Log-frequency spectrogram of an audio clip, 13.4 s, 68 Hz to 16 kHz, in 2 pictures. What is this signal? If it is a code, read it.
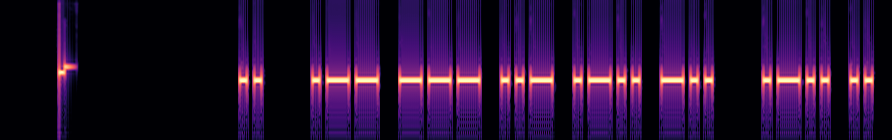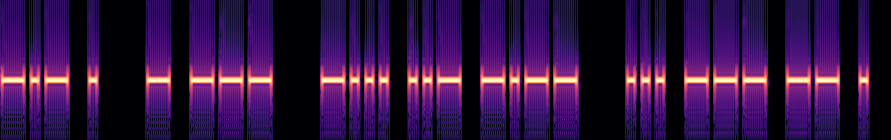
Morse code, heard as a keyed tone, about 22 wpm, 700 Hz. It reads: I WOULD LIKE TO BUY SOME
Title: Sentences from Top 1000 Words - Review Part 4 - 22wpm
